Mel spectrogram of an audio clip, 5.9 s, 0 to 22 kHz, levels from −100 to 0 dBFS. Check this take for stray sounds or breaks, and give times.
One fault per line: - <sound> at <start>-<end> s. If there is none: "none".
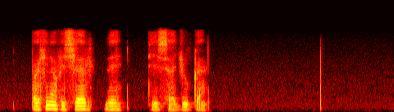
none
